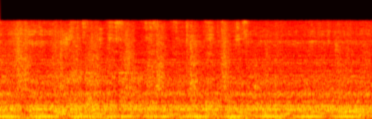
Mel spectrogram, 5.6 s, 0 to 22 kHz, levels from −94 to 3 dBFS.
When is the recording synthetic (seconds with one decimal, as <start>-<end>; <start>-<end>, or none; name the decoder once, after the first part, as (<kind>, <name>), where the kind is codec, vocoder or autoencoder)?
none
